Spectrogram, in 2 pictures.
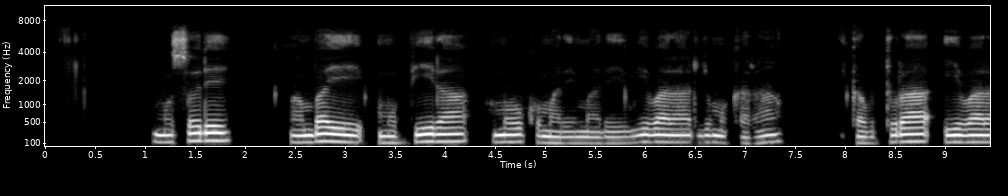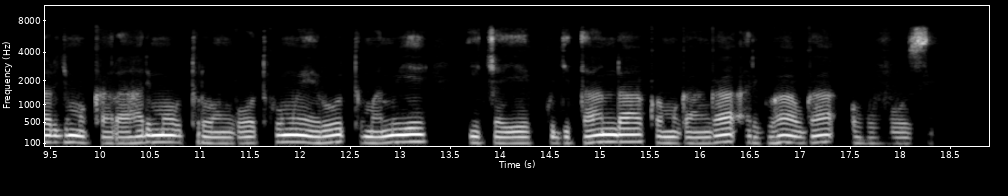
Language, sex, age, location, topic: Kinyarwanda, male, 25-35, Huye, health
